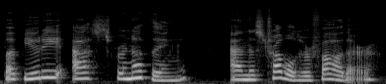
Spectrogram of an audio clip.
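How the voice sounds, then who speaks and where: Mellow, higher-pitched woman reading a fairy tale. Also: lively intonation, a little slow. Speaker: storybook reader. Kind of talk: scripted fairy tale narration, storybook read-aloud.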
